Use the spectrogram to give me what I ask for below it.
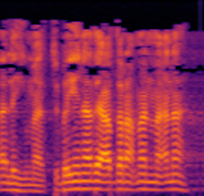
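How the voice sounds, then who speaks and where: A man teaching a religious lesson, quizzing his students by name and asking quick questions in a lecture style. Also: medium pitch, fairly even intonation. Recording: muffled hall recording with long echo.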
